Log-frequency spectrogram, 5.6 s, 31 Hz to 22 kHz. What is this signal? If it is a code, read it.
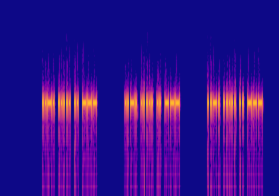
Morse code, heard as a keyed tone, about 46 wpm, 700 Hz. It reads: F5IO F5IO F5IO
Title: DXCC-100 Call Signs - 4 Characters - Repeated 3x - 45wpm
